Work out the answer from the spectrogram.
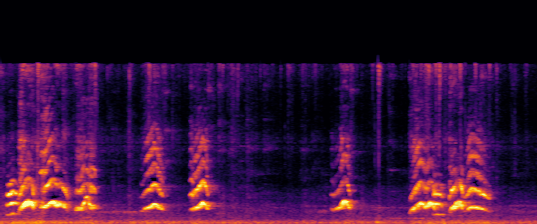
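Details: Cockatiels during their morning routine, giving short chirping whistled calls in scattered bursts of one to three notes, over a steady background hiss.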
